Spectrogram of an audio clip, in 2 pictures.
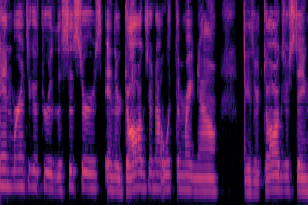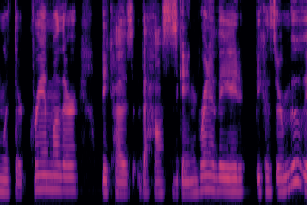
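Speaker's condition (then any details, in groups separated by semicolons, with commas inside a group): No condition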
